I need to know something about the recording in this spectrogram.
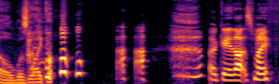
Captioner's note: laughs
